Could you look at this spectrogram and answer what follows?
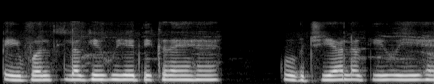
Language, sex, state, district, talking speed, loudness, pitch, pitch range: Hindi, male, Maharashtra, Gondia, 125 wpm, -14 LUFS, 215 Hz, 210-215 Hz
